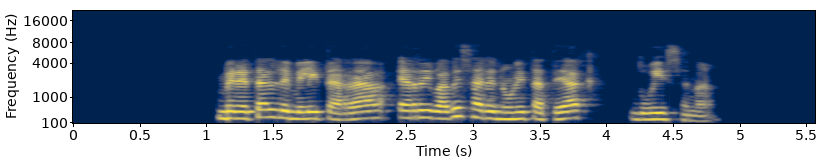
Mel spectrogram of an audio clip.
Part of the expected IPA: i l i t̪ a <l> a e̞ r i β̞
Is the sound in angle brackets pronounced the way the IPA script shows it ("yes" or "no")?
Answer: no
